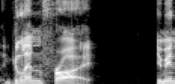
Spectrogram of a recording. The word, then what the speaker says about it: Frey: It's actually pronounced like Fry. Oh, I always say it wrong. Glenn Frey.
